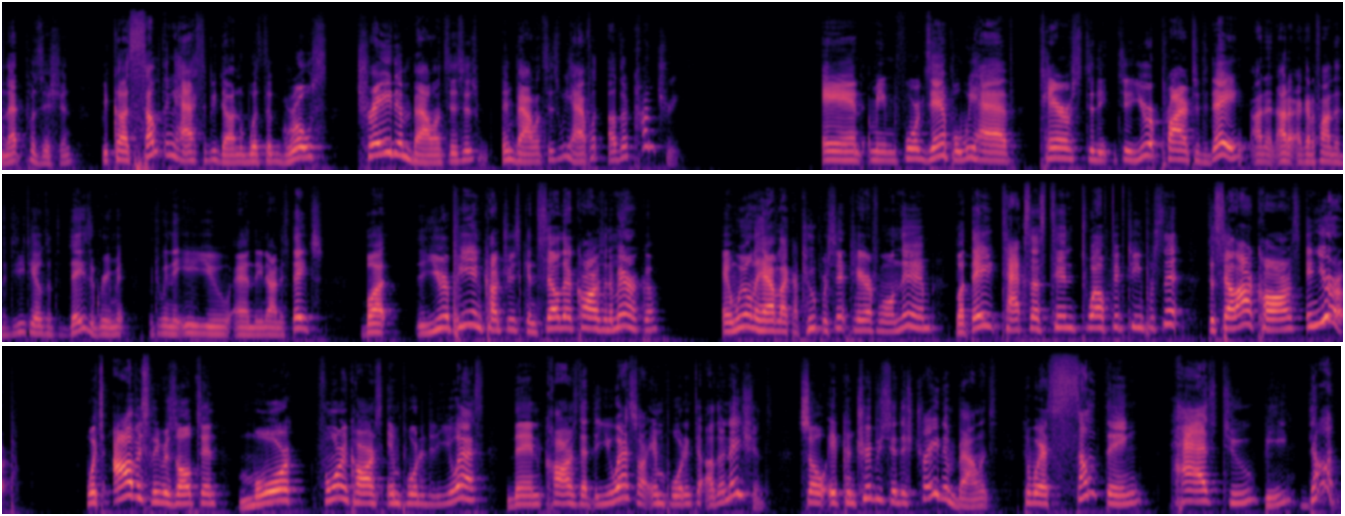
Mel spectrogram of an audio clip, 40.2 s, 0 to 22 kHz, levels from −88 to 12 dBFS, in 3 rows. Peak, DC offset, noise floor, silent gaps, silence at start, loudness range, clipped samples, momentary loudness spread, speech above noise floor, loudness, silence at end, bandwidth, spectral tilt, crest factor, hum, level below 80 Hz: -4 dBFS; under 0.1%; -87 dBFS; 7.43-7.58 s; 0 s; 9 LU; under 0.1%; 15 LU; 61 dB; -25 LUFS; 0.1 s; 18 kHz; -4.5 dB/octave; 22 dB; none; -60 dBFS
